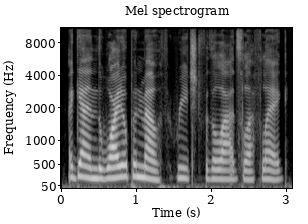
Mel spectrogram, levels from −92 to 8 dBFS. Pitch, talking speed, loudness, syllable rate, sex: 205 Hz, 215 wpm, -18 LUFS, 5.1 syllables/s, female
